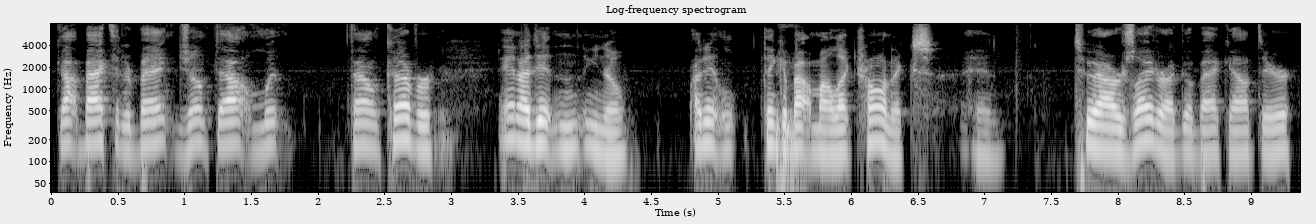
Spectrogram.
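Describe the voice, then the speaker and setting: A man hosting a podcast in a casual, folksy, halting way. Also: a little high, no room sound. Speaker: podcast host.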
